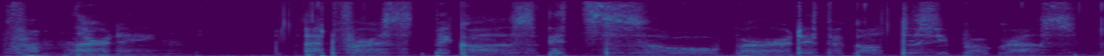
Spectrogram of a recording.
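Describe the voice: A woman whispers at a fairly slow pace.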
